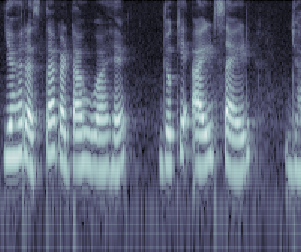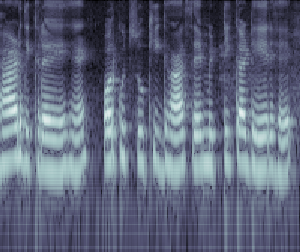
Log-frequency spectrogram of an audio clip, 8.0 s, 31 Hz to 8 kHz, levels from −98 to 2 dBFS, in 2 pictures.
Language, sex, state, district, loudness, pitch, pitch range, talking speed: Hindi, female, Bihar, Muzaffarpur, -17 LUFS, 210 Hz, 195-230 Hz, 165 wpm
